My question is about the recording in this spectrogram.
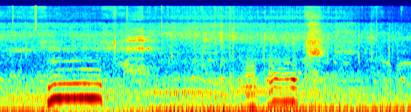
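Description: A motor vehicle engine idling close by, a steady low rumble. Two short drawn-out calls from a man's voice sound over it, about a second in and again just past five seconds.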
